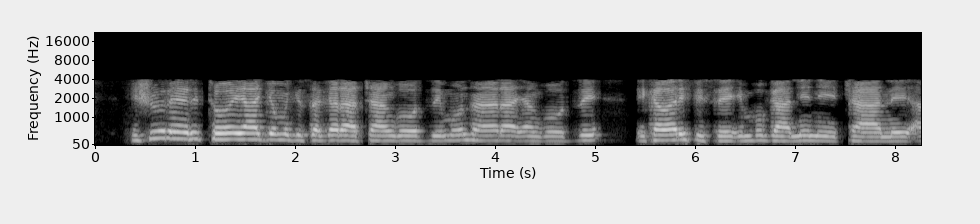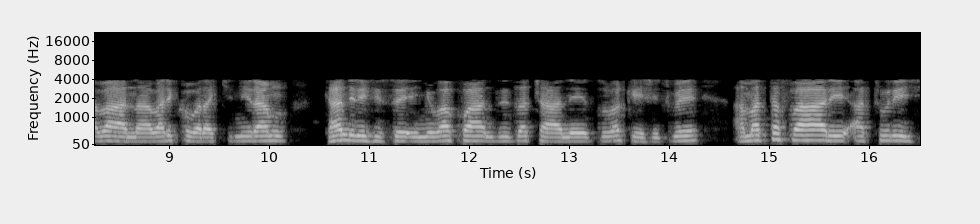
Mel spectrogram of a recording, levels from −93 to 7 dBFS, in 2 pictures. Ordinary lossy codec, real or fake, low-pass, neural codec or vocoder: AAC, 16 kbps; real; 7.2 kHz; none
